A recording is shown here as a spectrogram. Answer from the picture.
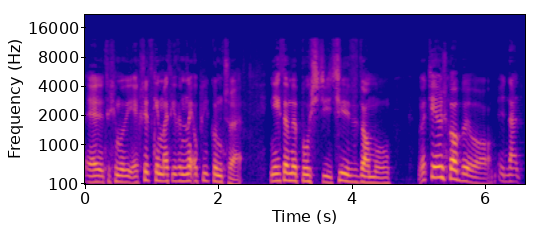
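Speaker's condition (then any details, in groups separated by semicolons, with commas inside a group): Down syndrome; intermittent memory lapses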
